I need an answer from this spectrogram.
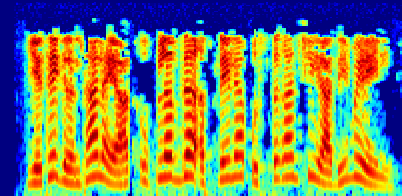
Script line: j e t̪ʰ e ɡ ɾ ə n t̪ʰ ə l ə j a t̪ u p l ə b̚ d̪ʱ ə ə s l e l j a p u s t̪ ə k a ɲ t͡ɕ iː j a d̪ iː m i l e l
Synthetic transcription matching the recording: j e t̪ʰ e ɡ ɾ ə n t̪ʰ a l ə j a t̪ u p l ə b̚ d̪ʱ ə ə s l e l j a p u s t̪ ə k a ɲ t͡ɕ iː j a d̪ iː m i ɭ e l

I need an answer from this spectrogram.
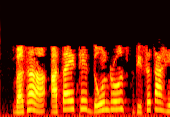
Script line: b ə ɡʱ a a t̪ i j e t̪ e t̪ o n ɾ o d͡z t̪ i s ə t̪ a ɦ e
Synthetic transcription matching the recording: b ə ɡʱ a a t̪ a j e t̪ʰ e d̪ o n ɾ o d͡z d̪ i s ə t̪ a ɦ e

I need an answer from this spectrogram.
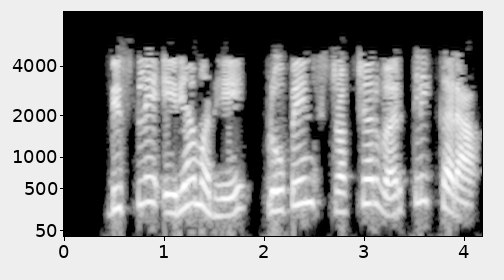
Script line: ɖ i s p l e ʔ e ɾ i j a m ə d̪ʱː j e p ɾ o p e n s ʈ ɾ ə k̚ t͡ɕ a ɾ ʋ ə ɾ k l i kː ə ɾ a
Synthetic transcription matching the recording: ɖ i s p l e ʔ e ɾ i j a m ə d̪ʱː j e p ɾ o p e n s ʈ ɾ ə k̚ t͡ɕ ə ɾ ʋ ə ɾ k l i kː ə ɾ a

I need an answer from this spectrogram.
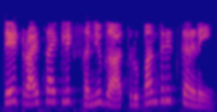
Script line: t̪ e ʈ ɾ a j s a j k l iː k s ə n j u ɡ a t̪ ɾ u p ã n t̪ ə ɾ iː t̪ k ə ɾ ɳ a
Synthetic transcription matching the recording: t̪ e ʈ ɾ a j s a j k l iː k s ə n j u ɡ a t̪ ɾ u p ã n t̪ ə ɾ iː t̪ k ə ɾ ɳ e

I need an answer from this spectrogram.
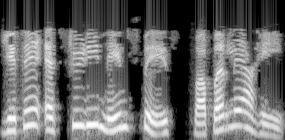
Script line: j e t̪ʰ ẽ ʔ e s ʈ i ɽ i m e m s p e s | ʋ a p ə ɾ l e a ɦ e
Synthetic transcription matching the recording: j e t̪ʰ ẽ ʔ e s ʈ i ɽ i n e m s p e s | ʋ a p ə ɾ l e a ɦ e

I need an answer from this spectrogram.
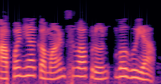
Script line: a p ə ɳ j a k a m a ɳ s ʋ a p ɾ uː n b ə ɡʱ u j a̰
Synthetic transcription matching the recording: a p ə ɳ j a k ə m a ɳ s ʋ a p ɾ uː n b ə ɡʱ u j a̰

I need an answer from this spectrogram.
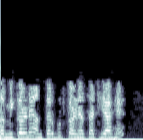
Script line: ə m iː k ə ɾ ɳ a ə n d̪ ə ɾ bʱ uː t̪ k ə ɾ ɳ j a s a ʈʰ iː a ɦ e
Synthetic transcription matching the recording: ə m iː k ə ɾ ɳ e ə n t̪ ə ɾ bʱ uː t̪ k ə ɾ ɳ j a s a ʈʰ iː a ɦ e

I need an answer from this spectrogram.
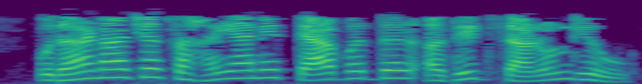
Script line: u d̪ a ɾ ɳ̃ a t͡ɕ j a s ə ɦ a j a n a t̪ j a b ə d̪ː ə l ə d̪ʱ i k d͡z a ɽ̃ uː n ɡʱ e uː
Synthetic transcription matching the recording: u d̪ a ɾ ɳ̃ a t͡ɕ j a s ə ɦ a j a n e t̪ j a b ə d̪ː ə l ə d̪ʱ i k d͡z a ɽ̃ uː n ɡʱ e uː

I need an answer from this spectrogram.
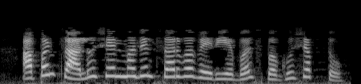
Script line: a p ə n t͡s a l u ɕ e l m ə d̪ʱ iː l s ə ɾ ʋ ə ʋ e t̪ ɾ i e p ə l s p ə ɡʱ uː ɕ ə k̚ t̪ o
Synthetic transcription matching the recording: a p ə ɳ t͡s a l u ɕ e l m ə d̪ʱ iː l s ə ɾ ʋ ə ʋ e ɾ i e b ə l s b ə ɡʱ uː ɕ ə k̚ t̪ o

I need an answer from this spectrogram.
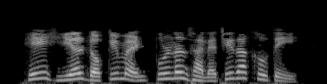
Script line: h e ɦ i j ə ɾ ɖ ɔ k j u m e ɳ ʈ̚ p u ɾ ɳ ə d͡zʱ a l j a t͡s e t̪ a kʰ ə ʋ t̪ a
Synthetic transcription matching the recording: h e ɦ i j ə ɾ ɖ ɔ k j u m e ɳ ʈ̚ p u ɾ ɳ ə d͡zʱ a l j a t͡s e d̪ a kʰ ə ʋ t̪ e

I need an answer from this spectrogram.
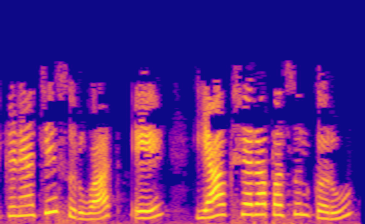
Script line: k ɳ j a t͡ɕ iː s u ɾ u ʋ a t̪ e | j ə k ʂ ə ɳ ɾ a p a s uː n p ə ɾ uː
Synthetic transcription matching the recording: k ɳ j a t͡ɕ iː s u ɾ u ʋ a t̪ e | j a k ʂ ə ɾ a p a s uː n k ə ɾ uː

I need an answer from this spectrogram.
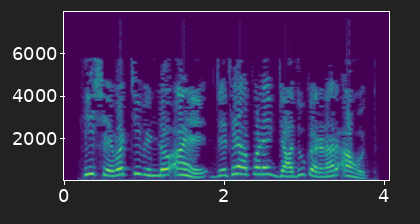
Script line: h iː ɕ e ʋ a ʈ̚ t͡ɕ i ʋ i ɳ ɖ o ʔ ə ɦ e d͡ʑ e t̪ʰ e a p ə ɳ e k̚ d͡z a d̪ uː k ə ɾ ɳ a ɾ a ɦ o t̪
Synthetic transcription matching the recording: h iː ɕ e ʋ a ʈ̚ t͡ɕ iː ʋ i ɳ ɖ o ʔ a ɦ e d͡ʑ e t̪ʰ e a p ə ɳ e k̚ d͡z a d̪ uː k ə ɾ ɳ a ɾ a ɦ o t̪

